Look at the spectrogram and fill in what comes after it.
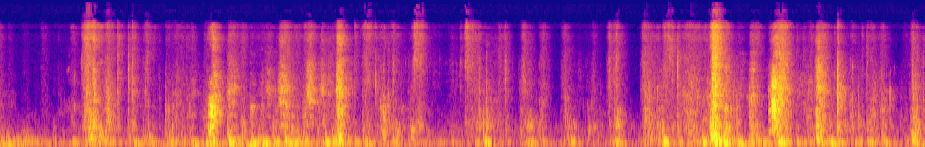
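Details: Shiba Inu Ranmaru indoors in a small room, excited after smelling a blanket where a family member, home after three months away, hides; quick breathy panting and sniffing bursts, irregular, some louder puffs, faint rustling.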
